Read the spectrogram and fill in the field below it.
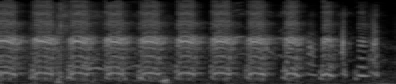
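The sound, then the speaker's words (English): A handheld duck call is demonstrated, blowing loud mallard-style quacks: a steady series of about seven nasal quacks, then a quicker, choppy run of short ones at the end. No talking. “Me demonstrating a few duck calls. Here we go. Mallards.”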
